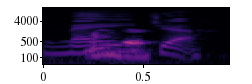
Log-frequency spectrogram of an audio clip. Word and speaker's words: major: major. Major. major, That's it. Yeah. major, Yeah. major. Even though we say majesty, we say major.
